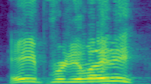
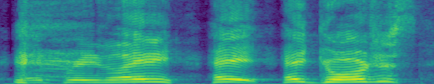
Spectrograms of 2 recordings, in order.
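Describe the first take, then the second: First: High, loud, brash come-on call; loud sleazy greeting. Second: High, loud, brash come-on call, hamming it up; loud sleazy greeting. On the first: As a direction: call out to her like a cheesy flirt. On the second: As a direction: shout the compliments like a cheesy flirt. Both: Retold or imitated. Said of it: "he just talks like that".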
